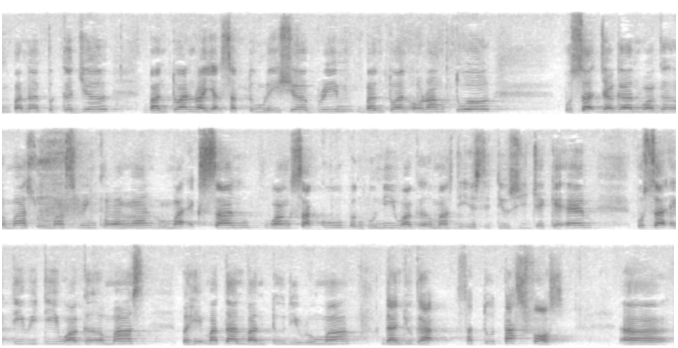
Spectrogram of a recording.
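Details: Adult woman speaking; normal voice.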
